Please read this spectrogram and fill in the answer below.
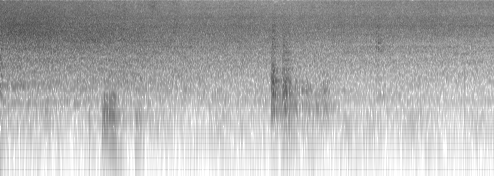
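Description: Raw chicken pieces sizzling in a hot, dry karahi with no oil or ghee: a steady hiss that slowly fades. A brief clatter a little over three seconds in.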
